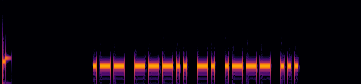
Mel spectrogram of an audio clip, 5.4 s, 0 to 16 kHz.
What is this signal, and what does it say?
Morse code, heard as a keyed tone, about 23 wpm, 700 Hz. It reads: W8NJS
